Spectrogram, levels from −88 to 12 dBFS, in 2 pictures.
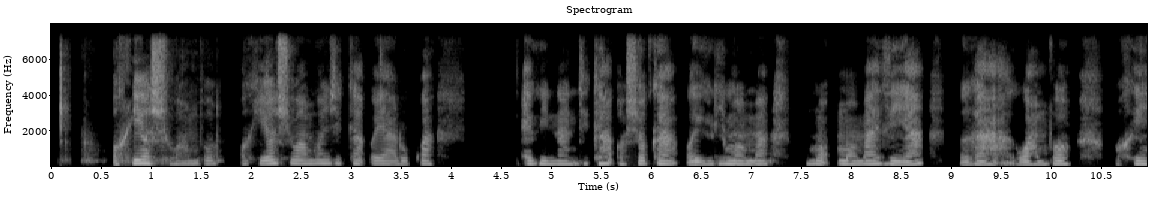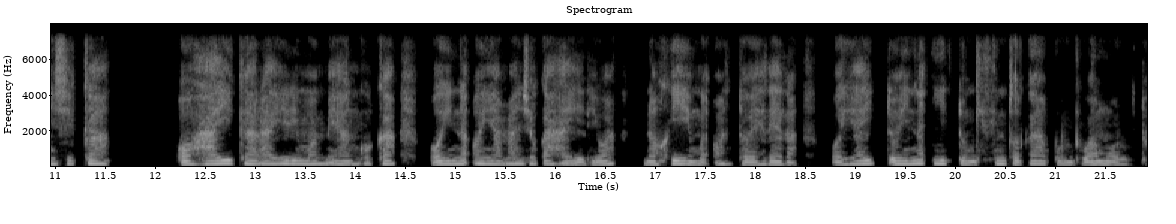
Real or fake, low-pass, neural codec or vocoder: fake; 7.2 kHz; vocoder, 22.05 kHz, 80 mel bands, WaveNeXt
